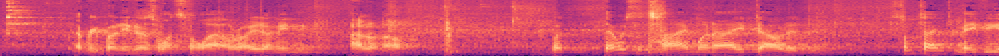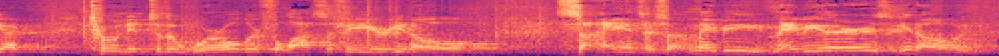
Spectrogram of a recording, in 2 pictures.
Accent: Scotland, United Kingdom; Maybe it's because I'm a Scotsman, but we're frugal.

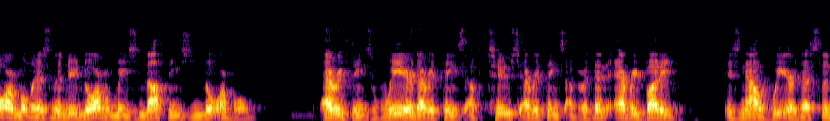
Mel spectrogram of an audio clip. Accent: Maryland, United States; I grew up on the West Virginia-Maryland line, and we were the Marylanders.

